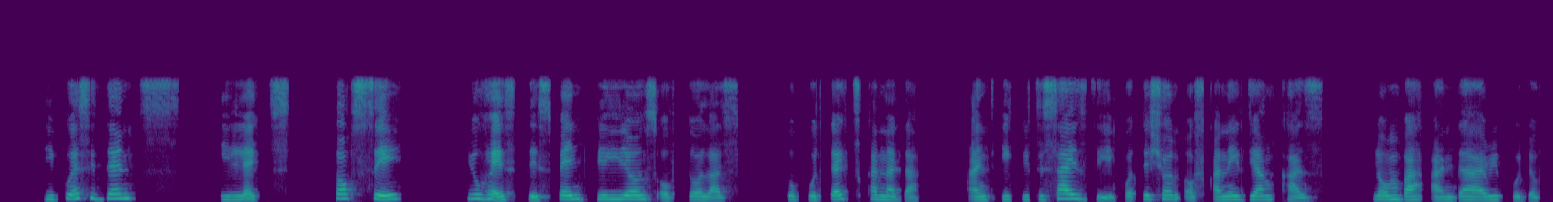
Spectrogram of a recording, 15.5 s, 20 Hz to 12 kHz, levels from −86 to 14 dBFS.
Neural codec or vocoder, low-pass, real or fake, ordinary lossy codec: codec, 16 kHz, 4 kbps, FunCodec, trained on Chinese and English, 50 frames a second; 7.2 kHz; fake; none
